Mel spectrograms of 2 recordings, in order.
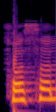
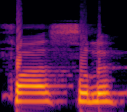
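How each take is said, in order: First: फ़सल with an extra vowel between स and ल; wrong pronunciation. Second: फ़स्ल as one syllable, स and ल joined; correct pronunciation. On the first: Teacher showing students the mistake to avoid, extra vowel. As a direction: say फ़सल as fa-sal, two syllables. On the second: Teacher showing students the right way, one tight syllable. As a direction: say फ़स्ल tightly with no vowel before ल. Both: Shown as a demonstration. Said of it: "फ़सल नहीं पढ़ना".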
